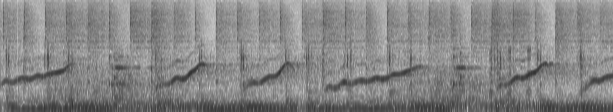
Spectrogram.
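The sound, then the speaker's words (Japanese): A musical saw repeatedly sweeps upward in wavering, whistle-like glides, about five rising swoops over a full, loud backing of steady bass and rhythmic instruments. “これは相当すごいノコギリプレイですよねこれね。”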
